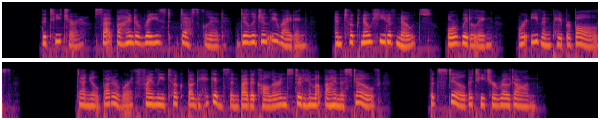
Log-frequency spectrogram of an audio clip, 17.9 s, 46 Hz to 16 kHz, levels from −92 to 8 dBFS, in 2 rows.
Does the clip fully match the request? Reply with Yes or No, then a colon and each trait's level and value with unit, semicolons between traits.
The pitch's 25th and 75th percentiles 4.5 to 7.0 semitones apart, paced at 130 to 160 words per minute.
Yes: average, 4.8 semitones; average, 150 wpm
